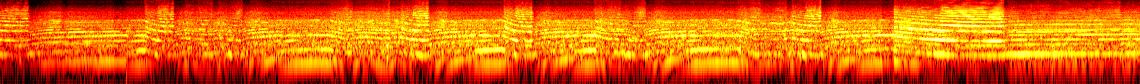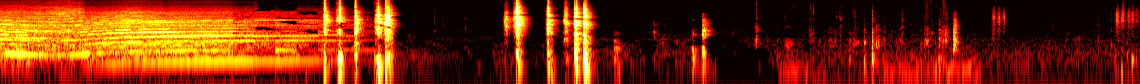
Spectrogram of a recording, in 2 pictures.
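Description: Benchtop thickness planer running as boards are fed through, its motor pitch dipping and recovering over and over as it takes each cut. About fourteen seconds in it is switched off and winds down, followed by a few short knocks of wood being handled.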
